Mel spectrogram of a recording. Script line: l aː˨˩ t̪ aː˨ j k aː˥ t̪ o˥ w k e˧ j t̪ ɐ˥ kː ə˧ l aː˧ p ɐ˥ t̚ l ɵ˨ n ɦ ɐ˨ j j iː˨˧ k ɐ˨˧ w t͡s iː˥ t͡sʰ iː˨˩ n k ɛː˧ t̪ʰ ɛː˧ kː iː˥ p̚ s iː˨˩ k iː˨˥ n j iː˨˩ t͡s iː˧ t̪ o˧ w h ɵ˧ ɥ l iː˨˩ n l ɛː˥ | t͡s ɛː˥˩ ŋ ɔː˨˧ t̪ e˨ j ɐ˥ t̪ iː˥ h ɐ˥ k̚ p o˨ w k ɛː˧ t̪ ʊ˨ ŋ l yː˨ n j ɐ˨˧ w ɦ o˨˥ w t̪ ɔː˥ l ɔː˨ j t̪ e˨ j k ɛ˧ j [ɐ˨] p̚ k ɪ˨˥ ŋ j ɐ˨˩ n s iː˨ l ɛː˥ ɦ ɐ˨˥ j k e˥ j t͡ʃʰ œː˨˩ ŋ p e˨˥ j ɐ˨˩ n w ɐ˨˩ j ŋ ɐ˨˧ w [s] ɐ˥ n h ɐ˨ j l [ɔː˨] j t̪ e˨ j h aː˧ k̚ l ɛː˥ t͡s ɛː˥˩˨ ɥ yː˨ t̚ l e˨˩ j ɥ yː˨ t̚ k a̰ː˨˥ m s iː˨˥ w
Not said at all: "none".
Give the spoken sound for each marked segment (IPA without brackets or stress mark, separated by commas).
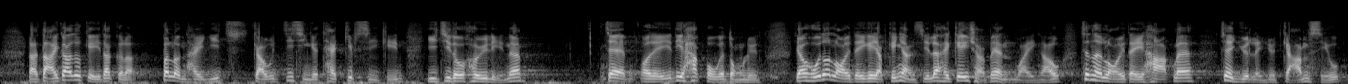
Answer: ɐ˨, t͡s, ɔː˨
